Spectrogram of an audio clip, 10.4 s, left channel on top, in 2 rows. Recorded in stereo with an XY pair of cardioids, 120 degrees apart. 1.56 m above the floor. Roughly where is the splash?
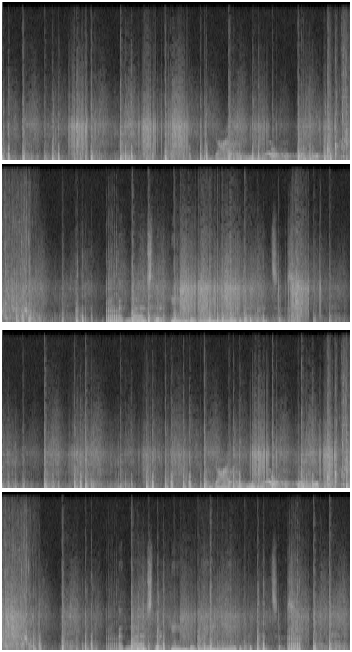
Ahead.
